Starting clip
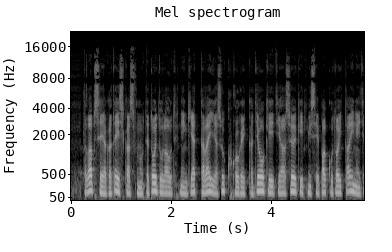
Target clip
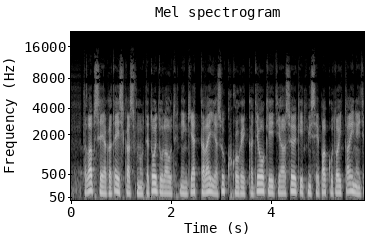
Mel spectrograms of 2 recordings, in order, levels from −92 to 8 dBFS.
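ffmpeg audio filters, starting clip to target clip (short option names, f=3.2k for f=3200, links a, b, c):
-af "lowpass=7.6k,volume=8dB"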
